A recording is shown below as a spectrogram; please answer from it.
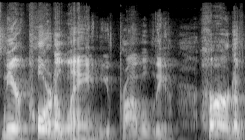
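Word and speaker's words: Coeur d'Alene: know Idaho or northern Idaho it's it's near cordelane you've probably heard of cordelan saw the word and didn't know how to pronounce it that's how to pronounce it cordelan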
